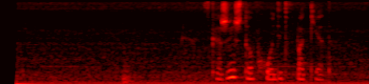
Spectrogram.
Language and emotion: Russian, neutral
